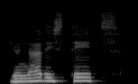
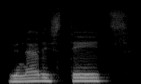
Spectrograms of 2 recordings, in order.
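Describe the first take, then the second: No difference in how they are said.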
